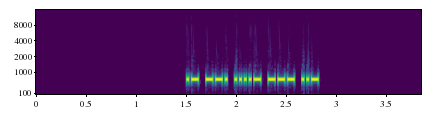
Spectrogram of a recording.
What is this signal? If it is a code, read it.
Morse code, heard as a keyed tone, about 51 wpm, 700 Hz. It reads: AG4OU
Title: USA Call Signs - 5 Characters - Repeated 3x - 50wpm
